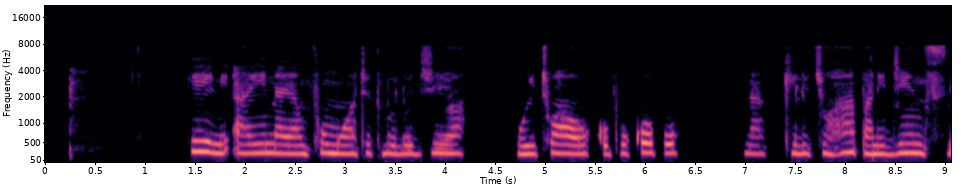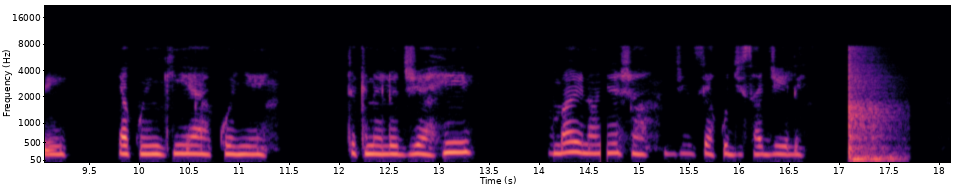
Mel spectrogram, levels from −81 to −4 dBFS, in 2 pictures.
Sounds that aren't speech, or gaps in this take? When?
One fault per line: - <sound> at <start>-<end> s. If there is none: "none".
- dropout at 14.6-14.7 s
- thud at 17.1-17.7 s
